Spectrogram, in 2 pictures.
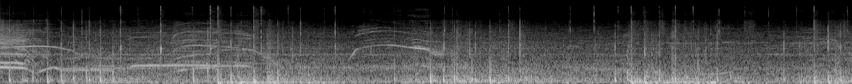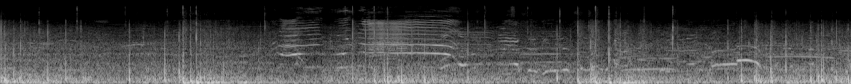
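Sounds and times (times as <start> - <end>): falling firework whistle: 0.0 - 13.2
fireworks booms rumbling: 0.0 - 17.0
fireworks crackling and popping: 0.0 - 17.0.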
